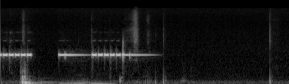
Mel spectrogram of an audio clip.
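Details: Hyundai Ioniq Electric won't start, brakes problem shown, key not detected, start tried by pressing the key on the start button; quick pulsed chimes, a sustained tone, then another pulsed burst as it refuses to start.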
